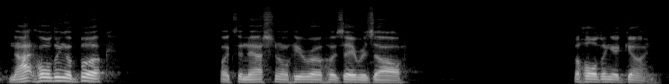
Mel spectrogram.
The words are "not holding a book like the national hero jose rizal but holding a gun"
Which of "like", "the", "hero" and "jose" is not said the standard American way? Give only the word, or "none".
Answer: none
